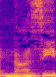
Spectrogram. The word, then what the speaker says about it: Nazi: तो ये नाजी ना और सी से उठा गया है। तो जर्मनी में जो प्रोनाउंसिएशन है वो सी का जी हो जाता है, इसीलिए उसे नाजी पार्टी कहा गया।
